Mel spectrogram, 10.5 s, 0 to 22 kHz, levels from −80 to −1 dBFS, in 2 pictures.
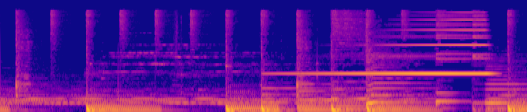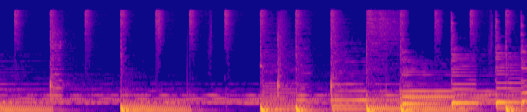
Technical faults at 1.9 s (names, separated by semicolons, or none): none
